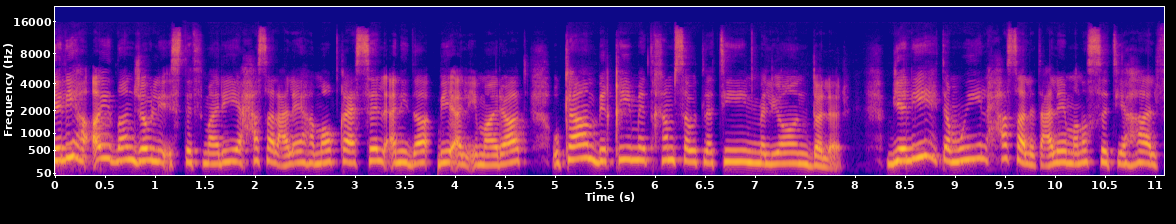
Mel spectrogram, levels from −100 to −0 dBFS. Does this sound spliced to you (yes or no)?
yes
